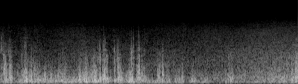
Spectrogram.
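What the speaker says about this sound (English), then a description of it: "Forecasters were right about the wind." Strong wind blowing on a sailboat under way, a steady gusty roar buffeting the microphone with rushing water and surf underneath, no talk.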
